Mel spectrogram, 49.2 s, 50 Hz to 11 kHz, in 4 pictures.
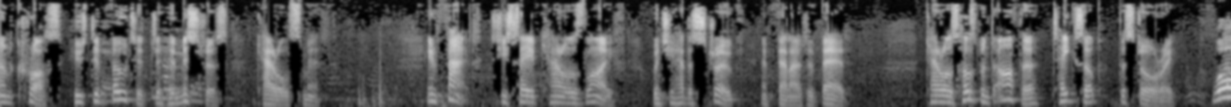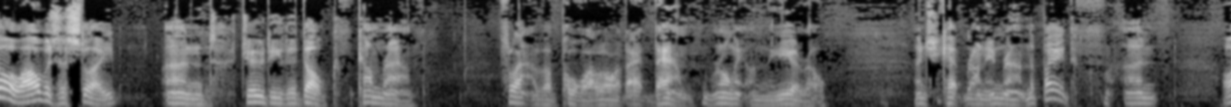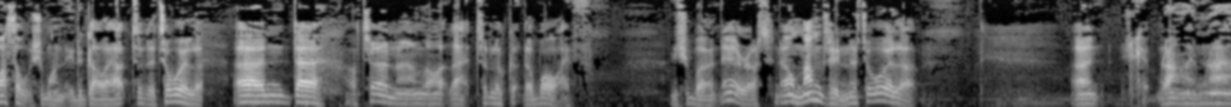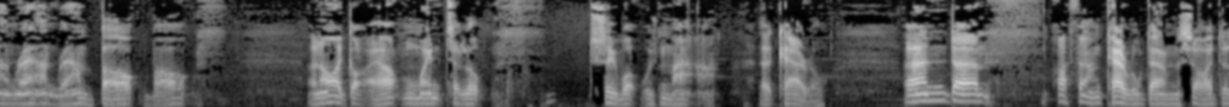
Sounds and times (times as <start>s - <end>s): Speech: 0.0s - 3.6s, 4.2s - 8.5s, 9.2s - 16.6s, 17.3s - 20.6s, 21.4s - 23.9s, 24.5s - 30.6s, 31.4s - 33.8s, 35.4s - 39.0s, 40.0s - 41.8s, 42.4s - 45.2s, 46.0s - 49.2s.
